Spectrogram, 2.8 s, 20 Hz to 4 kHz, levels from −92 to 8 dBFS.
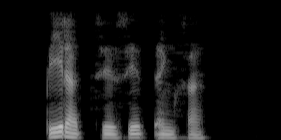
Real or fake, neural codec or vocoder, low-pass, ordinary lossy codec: real; none; 3.6 kHz; none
